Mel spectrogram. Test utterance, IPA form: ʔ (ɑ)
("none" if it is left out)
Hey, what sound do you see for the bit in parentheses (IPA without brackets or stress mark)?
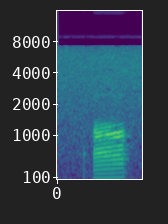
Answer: ɑ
